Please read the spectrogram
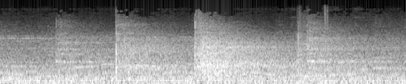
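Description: Badminton rackets hitting a shuttlecock in a rally: sharp hits about a second in and about three seconds in, with a louder, longer burst of noise about two seconds in, all echoing in a large hall.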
